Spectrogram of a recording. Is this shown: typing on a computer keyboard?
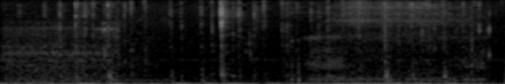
yes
